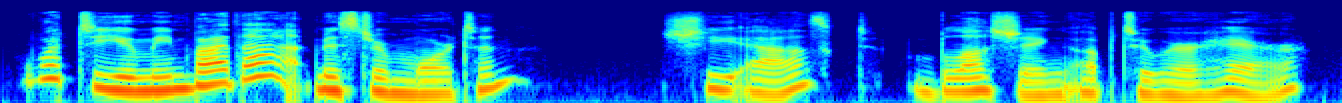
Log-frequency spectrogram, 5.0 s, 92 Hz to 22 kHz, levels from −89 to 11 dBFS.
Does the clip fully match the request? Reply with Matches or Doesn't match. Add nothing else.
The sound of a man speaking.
Doesn't match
